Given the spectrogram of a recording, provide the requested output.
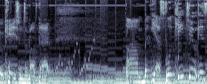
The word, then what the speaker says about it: Lakitu: T were both complaining a bit about the pronunciation of Lakitu. Some have, they both call Lakitu Lakitu, which is entirely wrong. I've had to correct them on a few occasions about that. But yes, Lakitu is its proper pronunciation.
